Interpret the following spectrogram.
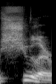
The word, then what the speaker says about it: Shuler: say your last name Schuler right Schuler yeah like the horrible 90s quarterback I don't know if you knew Heath yeah what is his first what was his first name it was Heath Schuler he played for the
